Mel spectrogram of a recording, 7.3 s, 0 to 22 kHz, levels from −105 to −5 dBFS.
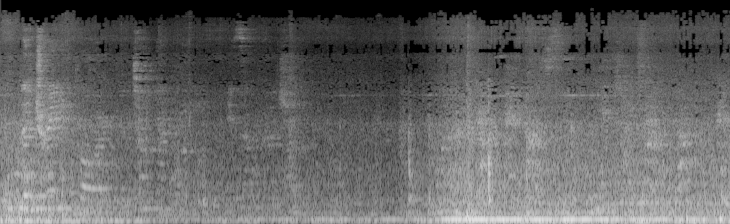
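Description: No technical faults can be heard in this recording of everyday sounds, and its timing and tonal balance hold steady throughout.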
